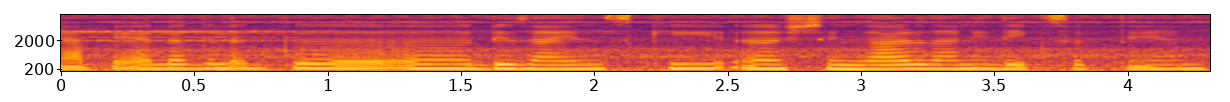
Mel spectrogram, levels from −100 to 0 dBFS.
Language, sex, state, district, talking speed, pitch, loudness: Hindi, female, Uttar Pradesh, Budaun, 180 wpm, 220 Hz, -13 LUFS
